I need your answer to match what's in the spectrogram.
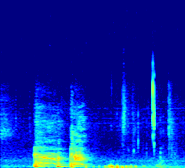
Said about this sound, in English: She said, if he coughs one more time, I'm bringing it up.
